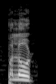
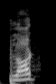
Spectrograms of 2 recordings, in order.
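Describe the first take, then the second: First: A short vowel separates the p and l. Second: The p and l are said together. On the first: The speaker calls it right. "It's called पलोट" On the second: The speaker calls it wrong. "प्लॉट नहीं होता है"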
